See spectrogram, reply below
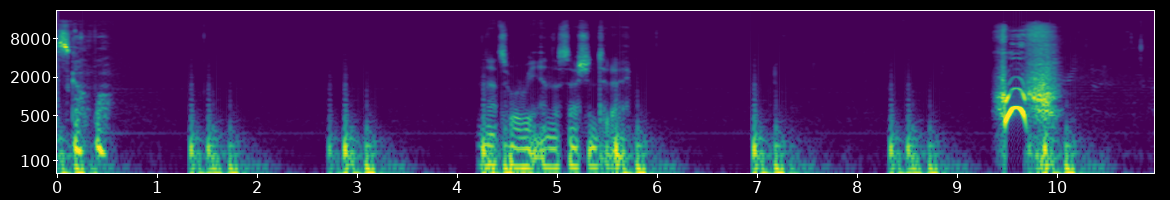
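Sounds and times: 
heartbeat thumps: 1.3 - 4.8, 5.4 - 10.6
speech: 4.4 - 6.0.

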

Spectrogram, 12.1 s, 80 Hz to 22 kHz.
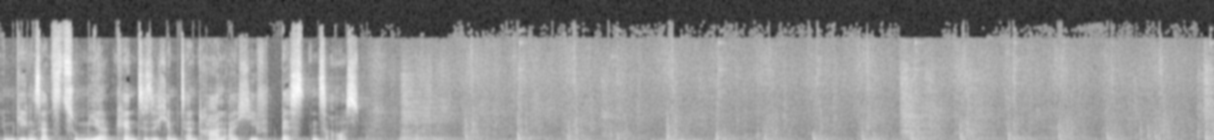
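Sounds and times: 
speech: 0.1 - 4.3
woman's footsteps walking briskly on a hard floor through an archive: 3.6 - 12.1.

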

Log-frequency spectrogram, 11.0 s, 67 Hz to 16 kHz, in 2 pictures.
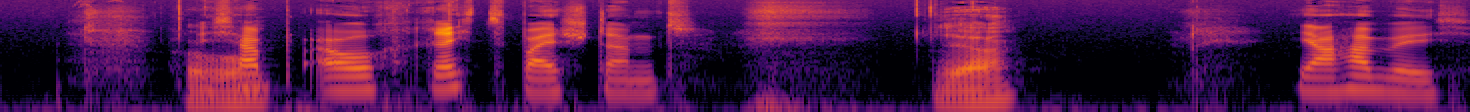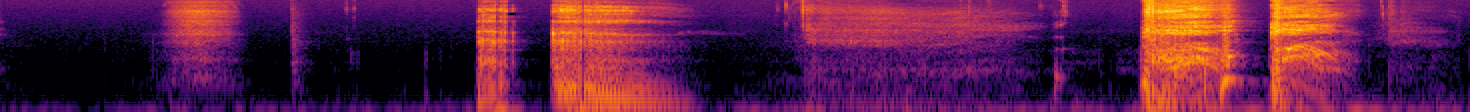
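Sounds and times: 
speech: 0.7 - 3.9, 4.8 - 5.6
person coughing harshly close to the microphone: 7.3 - 8.2, 9.8 - 10.7.

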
